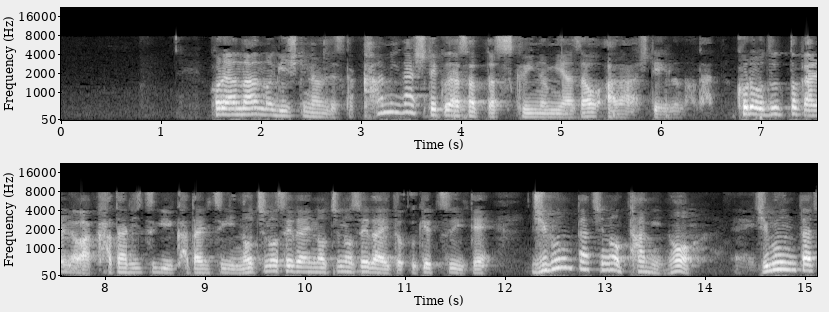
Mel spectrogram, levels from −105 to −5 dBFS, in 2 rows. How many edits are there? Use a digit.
2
